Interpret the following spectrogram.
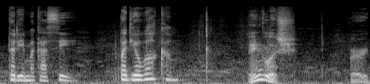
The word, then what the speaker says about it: terima kasih: Actually, it's pronounced terima kasih.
